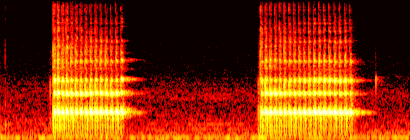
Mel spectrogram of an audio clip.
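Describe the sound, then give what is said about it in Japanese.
A telephone call to a fortune-telling company, made after seeing a flyer on a utility pole, rings in two long bursts separated by a pause, a steady rapid trilling bell tone, clear, with no voices present. “あなたのためにどうやったら結婚できるか占いますよっていう、あの広告、電信柱に貼られてるチラシの広告を見て、ついつい電話しちゃったんです。”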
